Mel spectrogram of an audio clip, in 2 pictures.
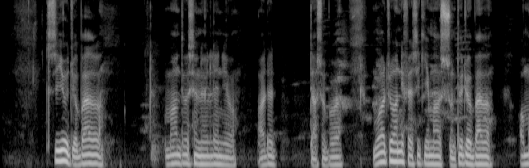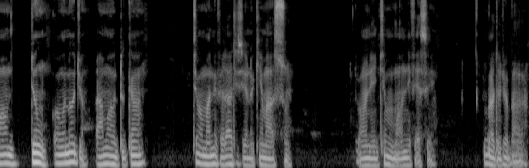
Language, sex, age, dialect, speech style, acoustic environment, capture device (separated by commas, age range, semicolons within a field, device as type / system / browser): Yoruba, male, 25-34, Nigeria - Ibadan, focused; relaxed; excited, silence, mobile / Linux / Chrome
